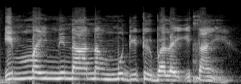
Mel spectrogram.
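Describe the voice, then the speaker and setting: High-pitched aggrieved young wife played by a woman. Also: lively intonation, normal speed, loud music behind the voice, close to an everyday voice. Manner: complaining, confrontational. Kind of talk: Ilocano radio drama acting.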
